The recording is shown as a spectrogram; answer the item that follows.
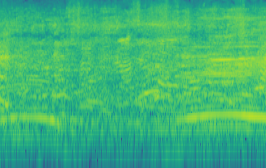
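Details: Holstein Friesian cattle, cows and calves, at the Raniganj cattle market in Ghoraghat, Dinajpur, Bangladesh: two drawn-out level moos, one short at the start and a longer one near the end, over a murmur of crowd noise.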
